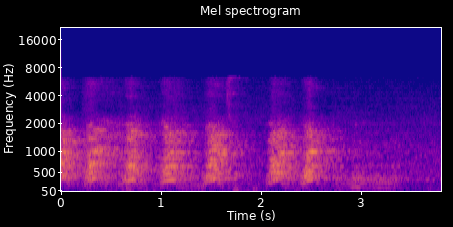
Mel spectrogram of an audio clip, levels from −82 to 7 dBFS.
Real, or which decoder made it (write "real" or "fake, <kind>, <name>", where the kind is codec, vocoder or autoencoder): fake, autoencoder, DAC-VAE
